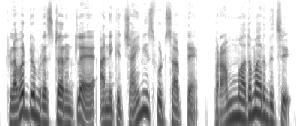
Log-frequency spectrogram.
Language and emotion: Tamil, happy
